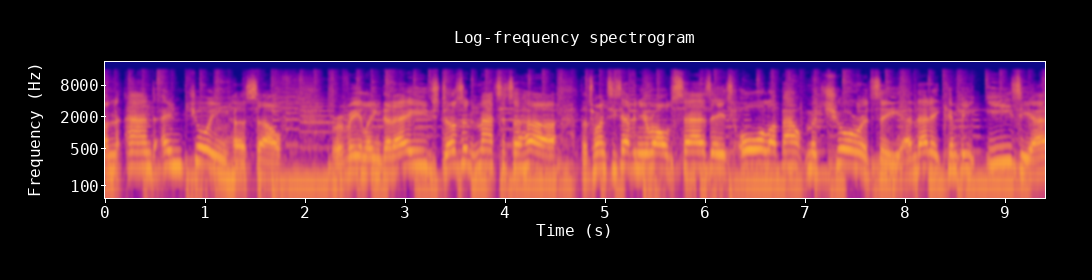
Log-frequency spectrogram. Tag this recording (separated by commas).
Speech, Music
